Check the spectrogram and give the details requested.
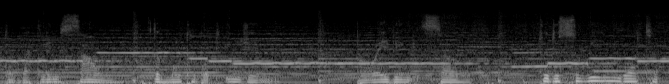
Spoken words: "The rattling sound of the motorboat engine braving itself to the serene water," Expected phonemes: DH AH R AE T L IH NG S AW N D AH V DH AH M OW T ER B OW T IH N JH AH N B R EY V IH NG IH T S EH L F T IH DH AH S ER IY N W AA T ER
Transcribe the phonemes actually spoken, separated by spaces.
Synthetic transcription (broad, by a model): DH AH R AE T L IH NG S AW N D AH V DH AH M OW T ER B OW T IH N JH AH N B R EY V IH NG IH T S EH L F T IH DH AH S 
